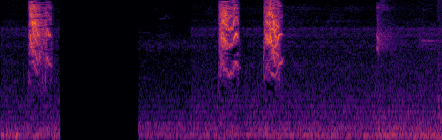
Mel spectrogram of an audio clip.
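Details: Calling female double-collared seedeater, used to warm males up for singing contests; one high chip, a short dropout of silence, then two close chips and a faint final note.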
